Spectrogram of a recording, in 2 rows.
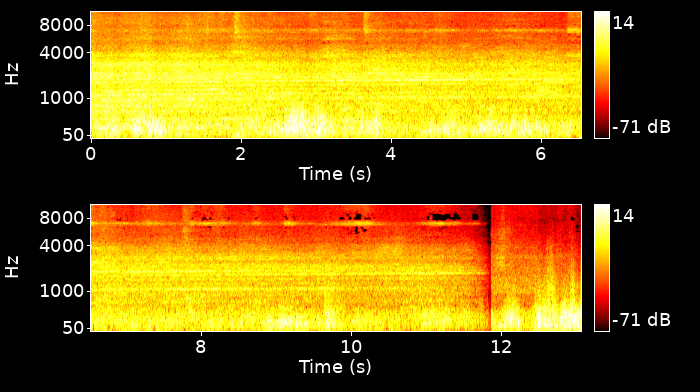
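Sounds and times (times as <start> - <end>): wheels squealing on rails: 0.0 - 12.1
train wheels rumbling: 0.0 - 12.9.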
